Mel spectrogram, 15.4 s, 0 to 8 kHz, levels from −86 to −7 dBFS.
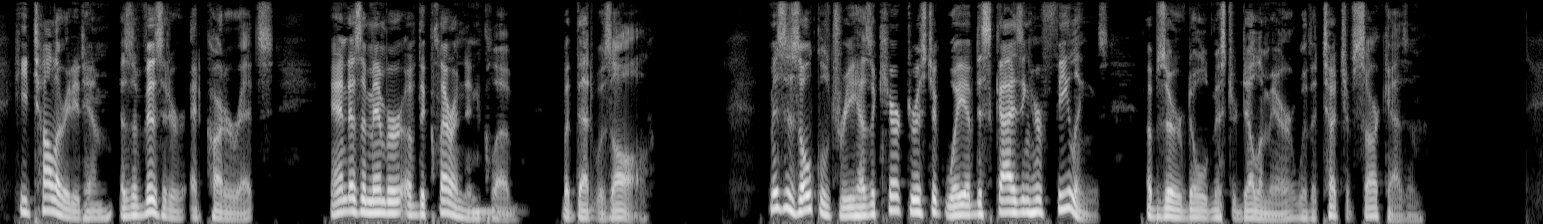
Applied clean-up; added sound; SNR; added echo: classical method Wiener filter.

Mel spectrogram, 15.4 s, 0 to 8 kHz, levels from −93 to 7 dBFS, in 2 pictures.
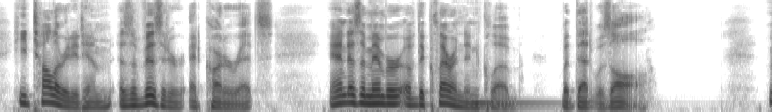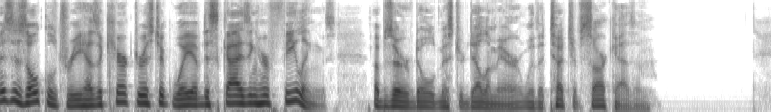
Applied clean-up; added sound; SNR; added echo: none; Piano; 17 dB; none.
